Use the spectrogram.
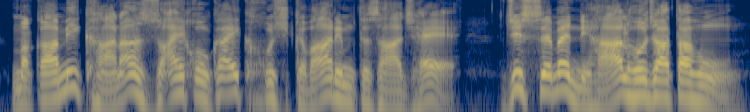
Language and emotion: Urdu, happy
